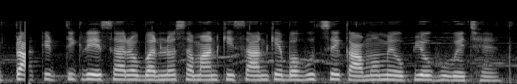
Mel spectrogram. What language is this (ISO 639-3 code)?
mai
